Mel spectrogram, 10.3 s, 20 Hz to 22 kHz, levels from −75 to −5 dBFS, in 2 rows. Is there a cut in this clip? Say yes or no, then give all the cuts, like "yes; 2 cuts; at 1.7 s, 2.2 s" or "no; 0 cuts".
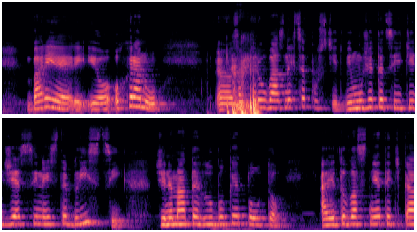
no; 0 cuts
